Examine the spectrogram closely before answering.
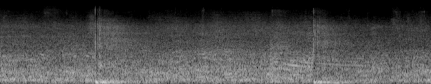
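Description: Feet thump on a wooden floor.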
